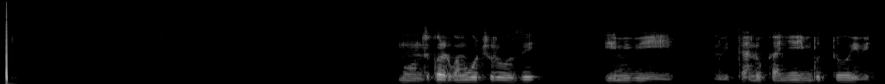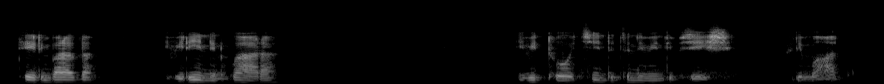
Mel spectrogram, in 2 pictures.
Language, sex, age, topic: Kinyarwanda, male, 18-24, finance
